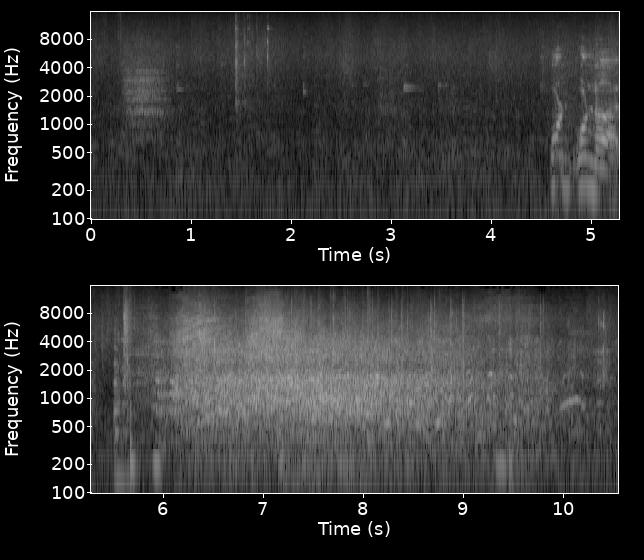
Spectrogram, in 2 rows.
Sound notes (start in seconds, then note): 5.7 audience laughing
